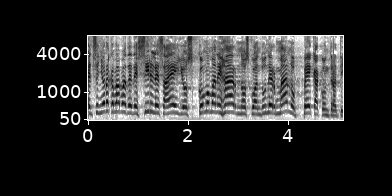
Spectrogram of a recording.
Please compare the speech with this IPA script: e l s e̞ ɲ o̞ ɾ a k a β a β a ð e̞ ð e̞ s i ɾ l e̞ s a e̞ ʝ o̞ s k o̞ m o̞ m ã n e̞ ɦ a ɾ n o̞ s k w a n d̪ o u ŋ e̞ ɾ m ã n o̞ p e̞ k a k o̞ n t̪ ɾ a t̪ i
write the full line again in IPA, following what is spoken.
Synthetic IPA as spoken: e l s e̞ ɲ o̞ ɾ a k a β a β a ð e̞ ð e̞ s i ɾ l e̞ s a e̞ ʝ o̞ s k o̞ m o̞ m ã n e̞ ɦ a ɾ n o̞ s k w a n d̪ o u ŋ e̞ ɾ m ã n o̞ p e̞ k a k o̞ n t̪ ɾ a t̪ i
